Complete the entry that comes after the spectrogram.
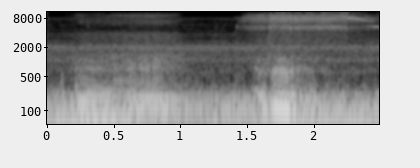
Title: When She Snores 😴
